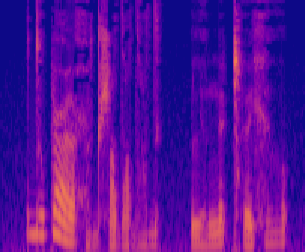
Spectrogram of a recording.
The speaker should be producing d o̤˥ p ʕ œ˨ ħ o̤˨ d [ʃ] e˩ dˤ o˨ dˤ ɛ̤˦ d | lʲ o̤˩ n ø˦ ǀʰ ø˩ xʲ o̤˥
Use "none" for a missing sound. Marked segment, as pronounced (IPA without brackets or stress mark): ʃ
